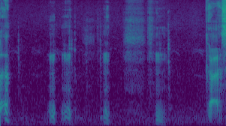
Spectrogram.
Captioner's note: chuckling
